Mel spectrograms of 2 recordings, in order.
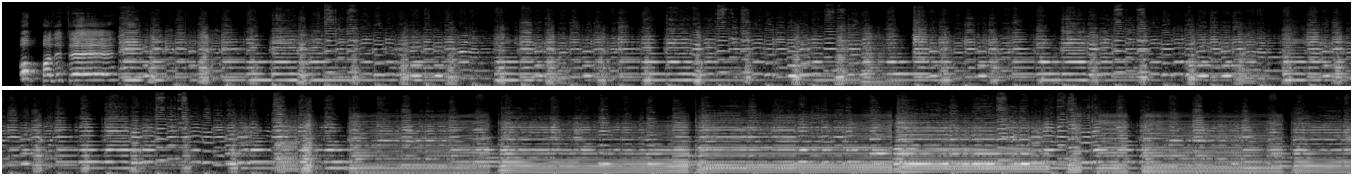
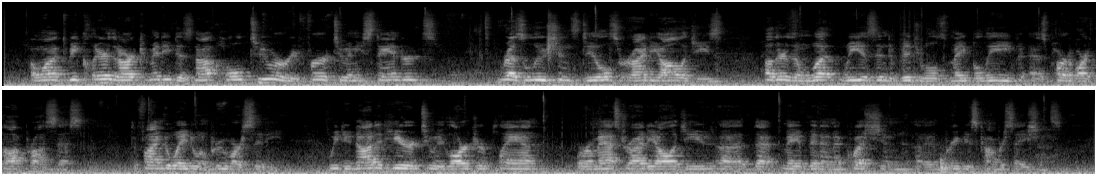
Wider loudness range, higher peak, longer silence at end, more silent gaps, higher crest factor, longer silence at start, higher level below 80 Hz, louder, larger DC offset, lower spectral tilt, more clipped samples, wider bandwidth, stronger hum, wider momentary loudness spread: about the same, 4 LU vs 4 LU; about the same, -2 dBFS vs 0 dBFS; about the same, 0 s vs 0 s; neither; about the same, 16 dB vs 16 dB; first, 0.2 s vs 0 s; second, -42 dBFS vs -26 dBFS; about the same, -19 LUFS vs -20 LUFS; neither; second, -4.5 dB/octave vs -7 dB/octave; neither; first, 19.5 kHz vs 12.5 kHz; neither; second, 7 LU vs 12 LU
